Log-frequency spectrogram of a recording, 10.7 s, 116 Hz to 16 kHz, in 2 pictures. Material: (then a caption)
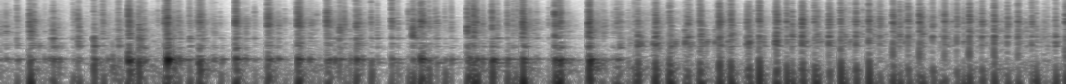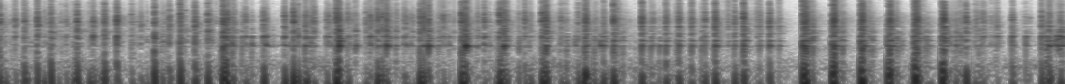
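Plastic. A hollow plastic Ultra Ball Poke Ball toy is tapped quickly on its white half shell with fingertips and nails, making a dense run of sharp clicks and dull knocks. The taps ring out almost instantly, with a faint hollow tone near 490 Hz at the start and a brighter, clickier edge later on.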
